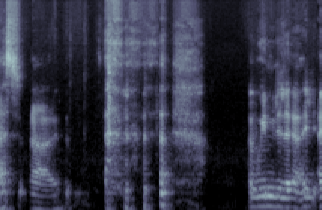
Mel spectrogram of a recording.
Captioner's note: laughs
